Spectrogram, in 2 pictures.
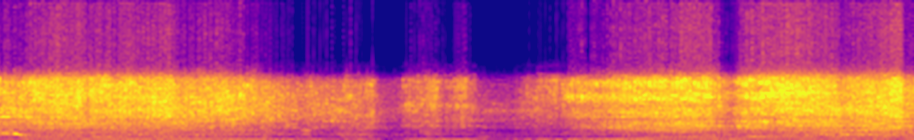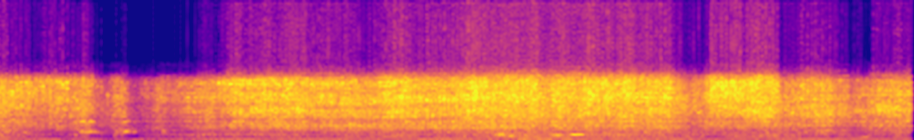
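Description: Demolition derby cars' engines revving up and down, loud and continuous, as the cars manoeuvre and push against each other.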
